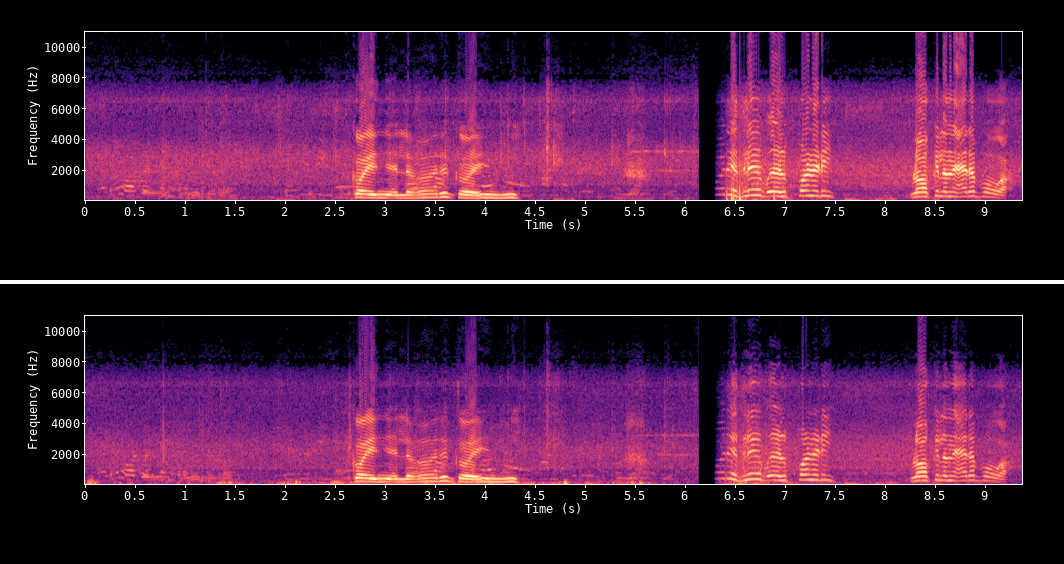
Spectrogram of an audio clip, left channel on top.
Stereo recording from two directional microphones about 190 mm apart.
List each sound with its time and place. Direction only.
2.6 s speech: centre (ahead or behind)
6.4 s a sound: 15° right (ahead or behind)
6.8 s speech: 15° right (ahead or behind)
